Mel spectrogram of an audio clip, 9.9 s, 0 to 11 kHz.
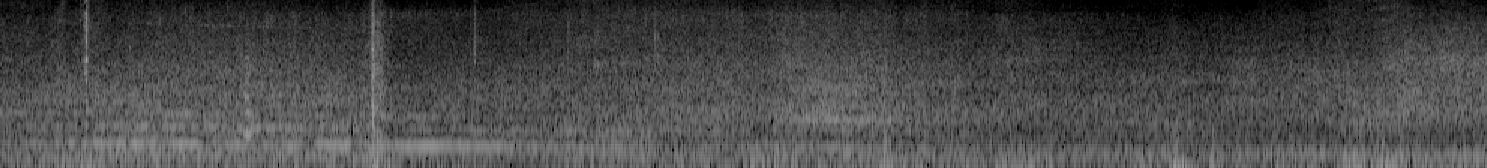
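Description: Twin-turbo Dodge Viper's V10 running at idle: a steady low rumble with a hum whose pitch sinks slowly over several seconds. A single sharp click comes about two and a half seconds in.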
